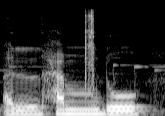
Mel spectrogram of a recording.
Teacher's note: kita kena jelaskan bunyi mim tanpa dengung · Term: izhar syafawi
